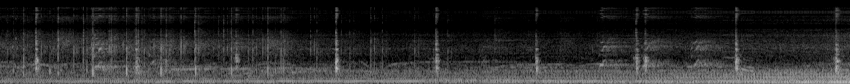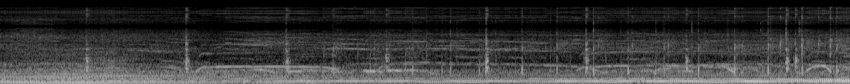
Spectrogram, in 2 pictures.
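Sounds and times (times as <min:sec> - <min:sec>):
motorcycle passing by: 0:00.0 - 0:17.0
sharp clicks: 0:08.3 - 0:08.6, 0:16.2 - 0:16.6.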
